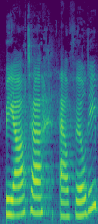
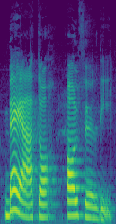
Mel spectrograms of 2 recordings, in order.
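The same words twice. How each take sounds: First: The name is said with English pronunciation. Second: The name is said with Hungarian pronunciation.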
